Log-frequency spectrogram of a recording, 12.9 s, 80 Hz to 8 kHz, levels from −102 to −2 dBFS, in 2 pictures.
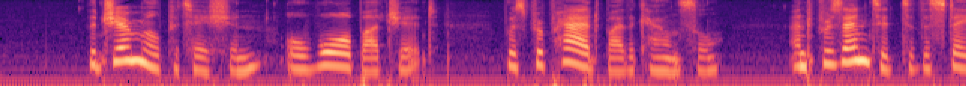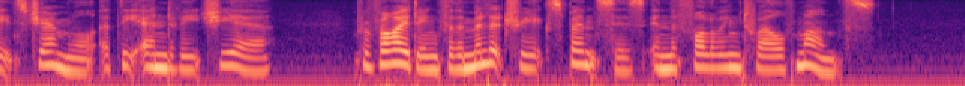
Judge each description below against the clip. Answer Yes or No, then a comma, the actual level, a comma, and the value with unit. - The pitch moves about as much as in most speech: Yes, average, 4.1 semitones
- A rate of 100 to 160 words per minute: Yes, average, 155 wpm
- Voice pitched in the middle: No, high, 215 Hz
